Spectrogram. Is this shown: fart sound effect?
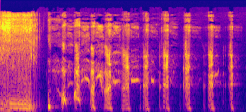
yes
